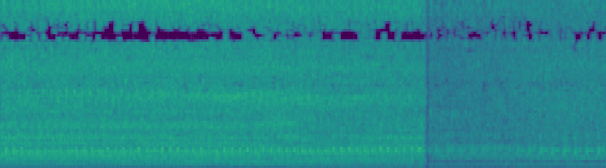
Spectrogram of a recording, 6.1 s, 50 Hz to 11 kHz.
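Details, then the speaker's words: 2005 Subaru Impreza 2.5 non-turbo boxer on cold startup after sitting for days, mic near engine centre: steady hollow knock about three a second, suspected piston slap, said to quiet when warm. "so if your car sounds like that it is piston slap"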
